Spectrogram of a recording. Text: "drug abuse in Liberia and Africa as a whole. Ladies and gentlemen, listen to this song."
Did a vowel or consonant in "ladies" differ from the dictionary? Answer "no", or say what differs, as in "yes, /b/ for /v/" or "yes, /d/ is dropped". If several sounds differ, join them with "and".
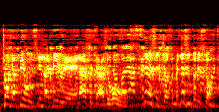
yes, /s/ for /z/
